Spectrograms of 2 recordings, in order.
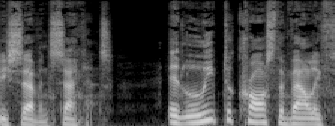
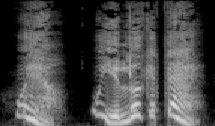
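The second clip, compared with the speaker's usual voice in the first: lightly voiced awed Wyatt; 11 semitones higher than usual. A narrator's reading. Wyatt pointing at the ditch, amazed. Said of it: "Wyatt said".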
